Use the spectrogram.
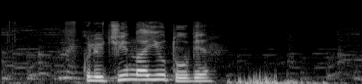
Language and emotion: Russian, positive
